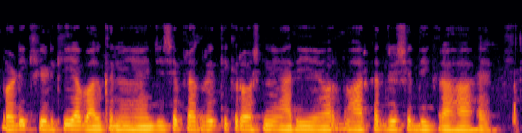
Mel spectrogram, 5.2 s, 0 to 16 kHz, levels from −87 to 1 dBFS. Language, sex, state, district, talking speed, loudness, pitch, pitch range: Hindi, male, Gujarat, Valsad, 205 wpm, -17 LUFS, 115 Hz, 110-120 Hz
